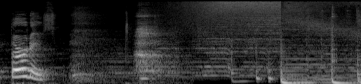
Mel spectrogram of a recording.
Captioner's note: deep inhale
